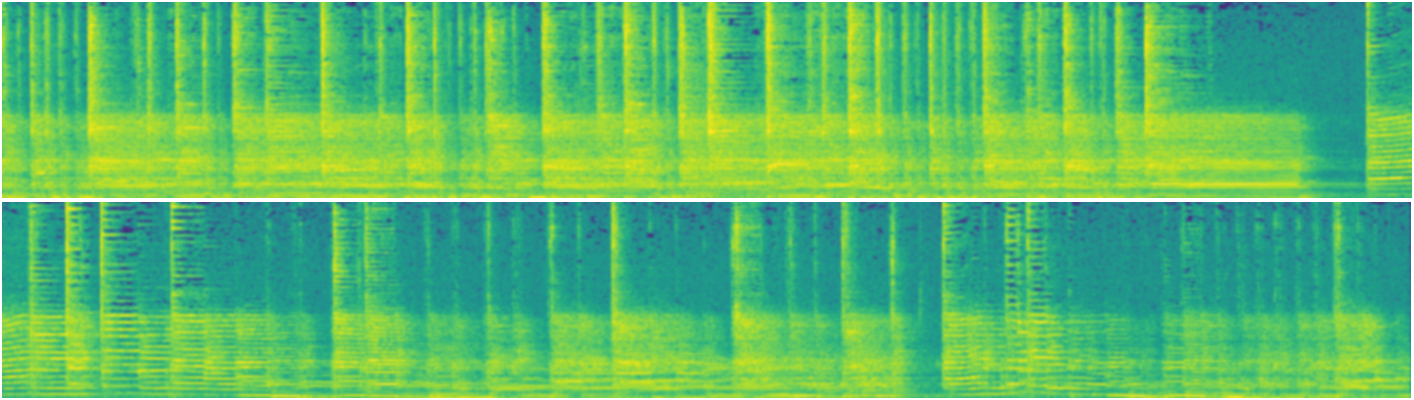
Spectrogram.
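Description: Stratocaster-style electric guitar playing a rock riff: strummed chords for about the first half, a brief break, then single-note runs built on a flattened fifth that step down and back up in pitch.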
